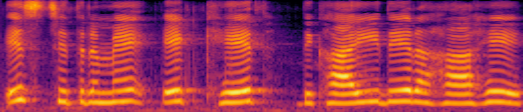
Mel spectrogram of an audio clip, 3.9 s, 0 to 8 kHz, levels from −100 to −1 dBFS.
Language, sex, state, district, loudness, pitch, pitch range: Hindi, female, Madhya Pradesh, Bhopal, -16 LUFS, 280 Hz, 255-290 Hz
